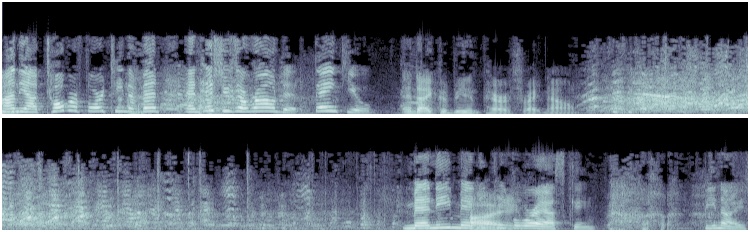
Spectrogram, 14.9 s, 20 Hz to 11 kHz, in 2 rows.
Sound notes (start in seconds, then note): 5.8 laughter; 5.8 much laughter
